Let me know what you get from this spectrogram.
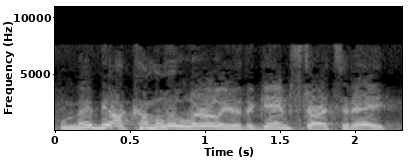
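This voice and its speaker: Casting: easygoing American teen son, higher-pitched, old radio drama, muffled hissy recording. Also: male voice, animated, quick pace. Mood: casual, reluctant. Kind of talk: 1950s radio drama acting.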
